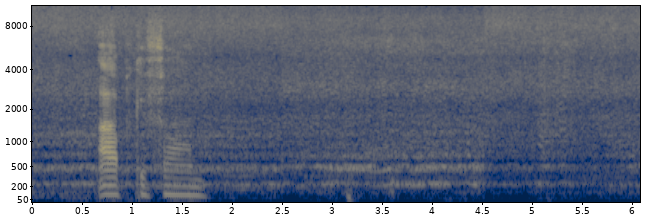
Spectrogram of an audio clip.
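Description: A honeybee colony buzzing in an open hive: a steady hum of many wingbeats.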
